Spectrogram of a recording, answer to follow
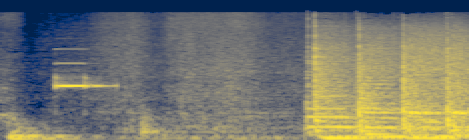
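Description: Edited sound effects: a short electronic beep just after the start, then about a second and a half in, a loud buzzy comedic sound effect with heavy bass.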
